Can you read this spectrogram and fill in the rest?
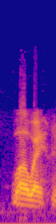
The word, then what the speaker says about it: Huawei: Huawei? – Huawei, yep.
